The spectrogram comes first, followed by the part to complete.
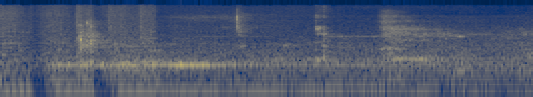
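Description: Sheet-metal guillotine shear running: a steady machine hum with a held tone in the first half and a few short sharp knocks.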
